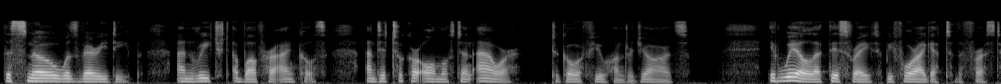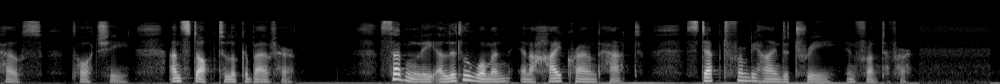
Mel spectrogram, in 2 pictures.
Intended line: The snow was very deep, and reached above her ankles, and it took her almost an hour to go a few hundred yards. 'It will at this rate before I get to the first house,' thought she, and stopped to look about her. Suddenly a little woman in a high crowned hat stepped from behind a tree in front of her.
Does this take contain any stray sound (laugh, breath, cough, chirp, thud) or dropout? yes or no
no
